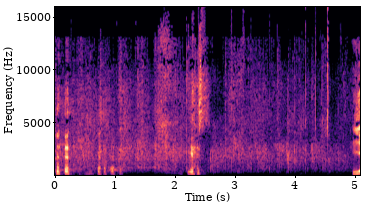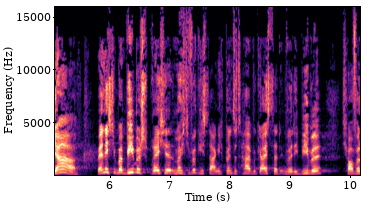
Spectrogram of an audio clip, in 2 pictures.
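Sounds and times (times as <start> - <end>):
laughter: 0.0 - 2.6
speech: 0.0 - 2.7, 5.0 - 10.1
audience applauding: 0.0 - 6.1.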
